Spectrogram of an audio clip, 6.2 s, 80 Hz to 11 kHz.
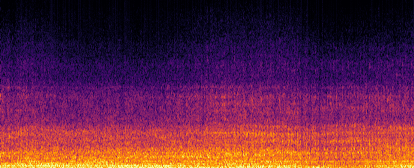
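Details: Rebuilt rollover John Deere 8300 tractor idling during a leak check after a copper ether line was fitted to the intake. The big diesel runs steadily with a deep, consistent rumble and no knocks or misses. Normal, healthy running.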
